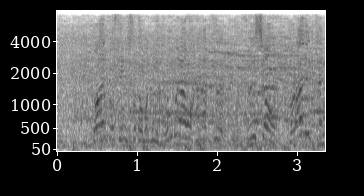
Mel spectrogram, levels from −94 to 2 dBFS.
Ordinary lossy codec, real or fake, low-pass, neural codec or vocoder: none; fake; 7.2 kHz; vocoder, 22.05 kHz, 80 mel bands, Vocos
